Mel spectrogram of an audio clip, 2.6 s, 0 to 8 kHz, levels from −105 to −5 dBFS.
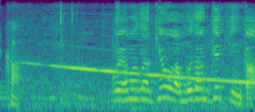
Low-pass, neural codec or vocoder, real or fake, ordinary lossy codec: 7.2 kHz; none; real; Opus, 32 kbps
